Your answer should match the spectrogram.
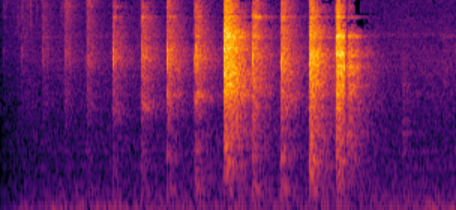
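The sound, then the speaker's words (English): A blacksmith hammering nails into a horseshoe while shoeing horses for the Metropolitan Police at Hammersmith, London: a steady run of about a dozen sharp, ringing taps that grow louder midway, then fade over a low hum, with no talking. “But ironically, he's doing so here in London, where he shoes horses for the Metropolitan Police at Hammersmith.”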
